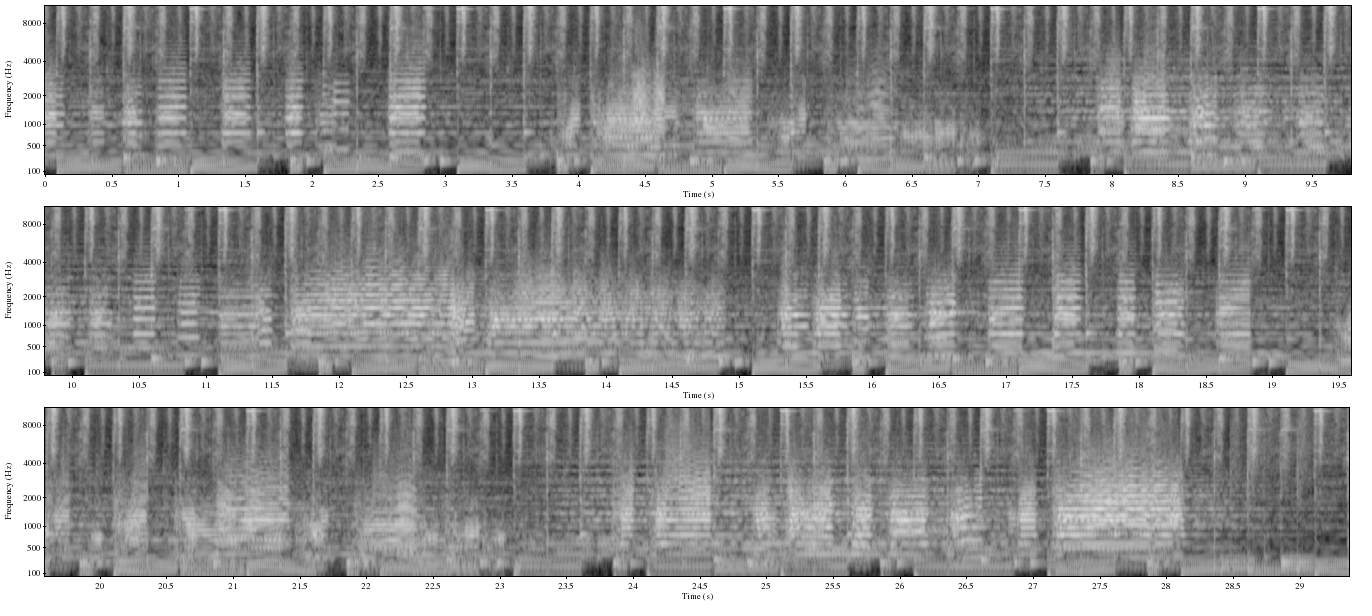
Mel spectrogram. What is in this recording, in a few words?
Smooth and Pretty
